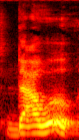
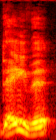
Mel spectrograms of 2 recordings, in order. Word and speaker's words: David: we learned is that his name in Aramaic is Dawu. It's not pronounced David.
